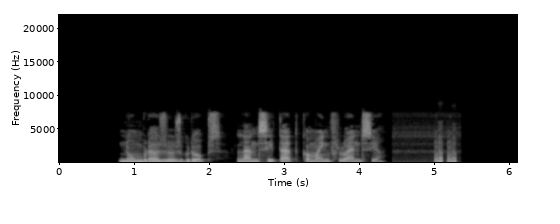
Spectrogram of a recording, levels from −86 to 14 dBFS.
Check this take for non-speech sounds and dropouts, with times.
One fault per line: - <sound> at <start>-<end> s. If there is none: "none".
- laugh at 5.0-5.3 s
